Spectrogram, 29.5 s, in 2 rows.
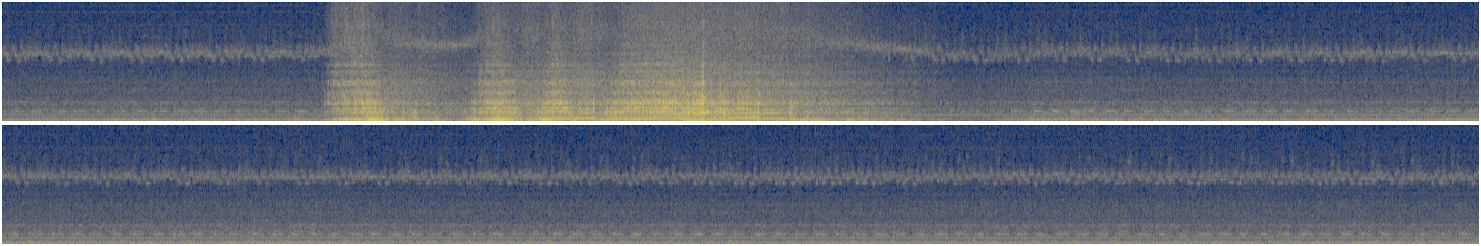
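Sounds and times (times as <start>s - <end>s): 
1996 Chevy Blazer engine starting revving idling and shutting off at exhaust pipe: 3.1s - 9.5s.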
